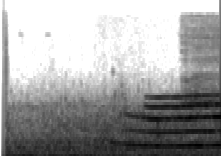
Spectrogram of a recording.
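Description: Humpback whale song: low rumbling underwater noise, then about a second in a long moaning call that glides slightly down and holds steady.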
